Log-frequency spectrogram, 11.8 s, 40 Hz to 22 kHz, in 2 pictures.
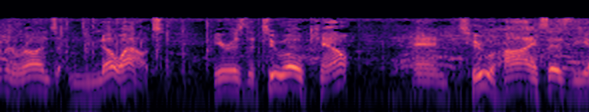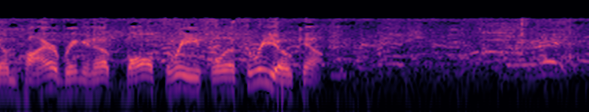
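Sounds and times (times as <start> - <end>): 
speech: 0.0 - 9.3
baseball crowd yelling and cheering: 0.0 - 11.7
raised shouts: 3.2 - 11.7.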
